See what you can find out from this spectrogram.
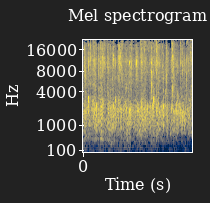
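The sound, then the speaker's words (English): Steady, dense crowd applause at a political campaign event, greeting an endorsement announcement, holding an even level throughout with no pauses. “You can wait for that applause.”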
